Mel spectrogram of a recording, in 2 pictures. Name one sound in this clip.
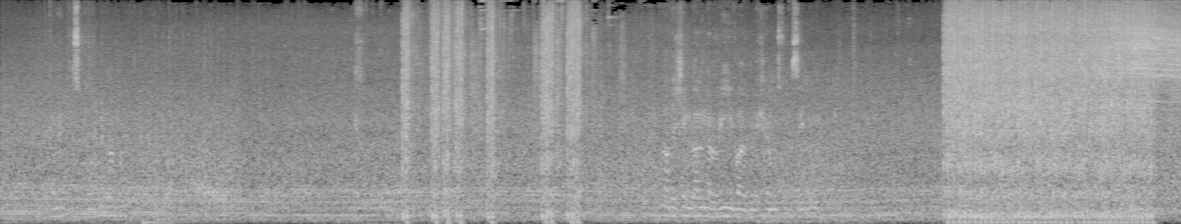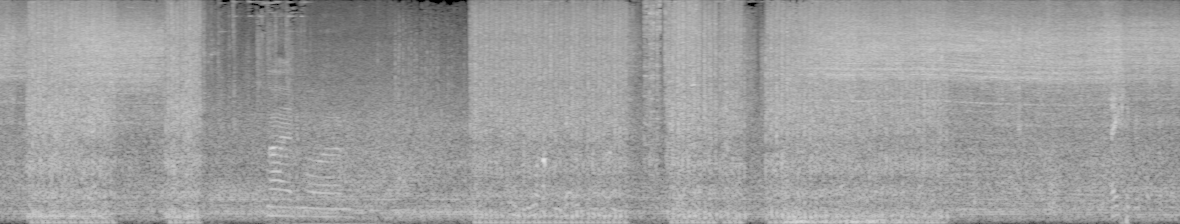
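A propeller aircraft engine drones steadily throughout.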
